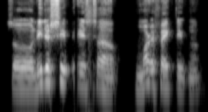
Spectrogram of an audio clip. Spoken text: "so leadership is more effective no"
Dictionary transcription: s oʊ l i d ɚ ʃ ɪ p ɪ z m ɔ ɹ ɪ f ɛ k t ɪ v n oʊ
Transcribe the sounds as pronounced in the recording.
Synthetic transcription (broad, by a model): s oʊ l i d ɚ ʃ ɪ p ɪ s m ɔ ɹ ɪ f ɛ k t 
